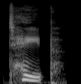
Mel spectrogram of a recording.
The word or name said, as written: PIPE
